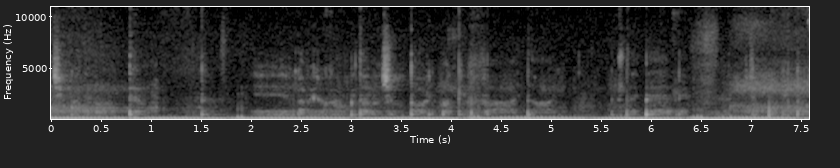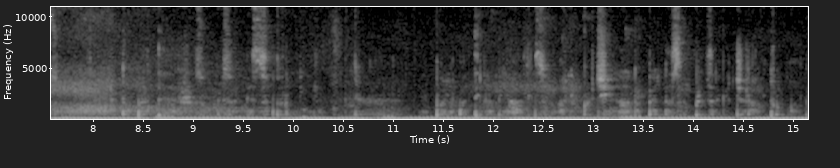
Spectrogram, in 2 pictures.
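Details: Continuous low, throbbing purr from Doroti, a female house cat, sustained for the whole stretch with small breath-like dips, while quiet whispered human voice and occasional soft clicks sit above it.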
